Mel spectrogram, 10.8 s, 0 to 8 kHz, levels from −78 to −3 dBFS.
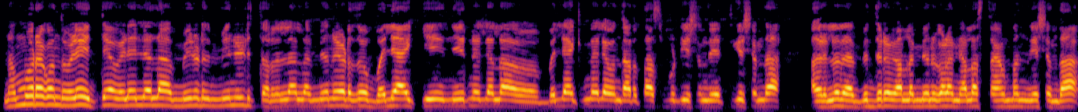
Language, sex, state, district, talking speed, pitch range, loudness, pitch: Kannada, male, Karnataka, Raichur, 135 wpm, 165-185 Hz, -16 LUFS, 175 Hz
